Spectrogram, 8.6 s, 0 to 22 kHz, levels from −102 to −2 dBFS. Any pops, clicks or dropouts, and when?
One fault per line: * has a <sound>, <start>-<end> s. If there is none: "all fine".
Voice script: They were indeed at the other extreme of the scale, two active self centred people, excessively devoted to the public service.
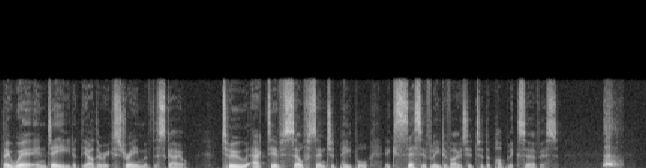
* has a bark, 8.0-8.3 s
